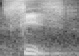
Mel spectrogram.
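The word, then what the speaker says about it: cease: 18th word सीज, verb है। सीज का मतलब है रुकना, बंद होना या समाप्त होना। सिमिलर वर्ड, प्रोनाउंसिएशन में सिमिलर वर्ड है सीज, जिसका मीनिंग होता है जब्त करना।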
